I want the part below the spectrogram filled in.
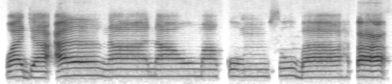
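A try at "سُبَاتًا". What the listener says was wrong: Subata bukan subahta. Subata. Kalau itu pemain bola Subasa, ini Subata. Wa ja'alna naumakum subata.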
